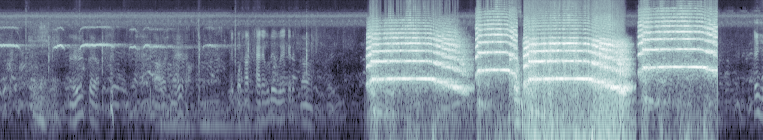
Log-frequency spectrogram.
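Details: Elephants in the Kathiyatoli Rengbang tea garden, heard after a quiet stretch of faint background sounds: three loud, harmonic trumpeting blasts in quick succession, each bending downward at the end, separated by short gaps.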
